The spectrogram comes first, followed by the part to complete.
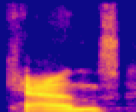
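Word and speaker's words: Cairns: Great Barrier Reef off Cans. I recommend CA cans dive center. Uh they don't pronounce the R. I know there's an R in it, but they pronounce it like tin cans.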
